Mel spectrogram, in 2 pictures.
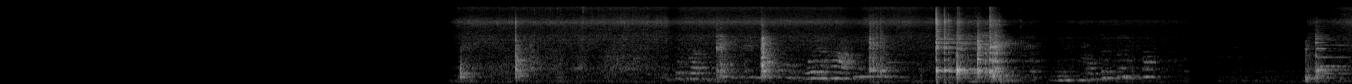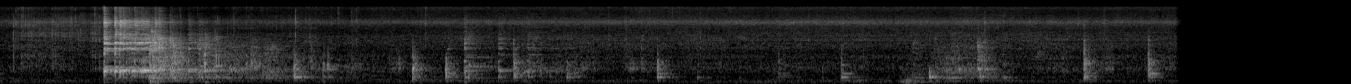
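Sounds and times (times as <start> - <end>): vegetables sizzling in a wok: 4.5 - 25.4
spatula scraping and tapping: 4.6 - 6.3, 7.2 - 7.8, 8.7 - 10.4, 14.6 - 20.6, 21.2 - 25.3.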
